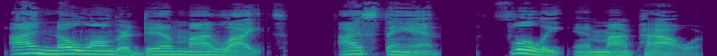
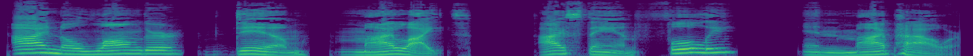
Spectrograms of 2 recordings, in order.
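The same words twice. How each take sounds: First: It is spoken at a quicker pace. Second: It is spoken at a slower pace.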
